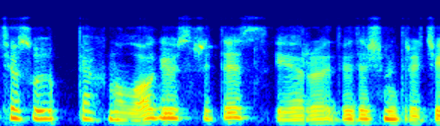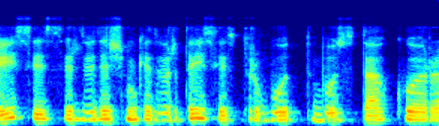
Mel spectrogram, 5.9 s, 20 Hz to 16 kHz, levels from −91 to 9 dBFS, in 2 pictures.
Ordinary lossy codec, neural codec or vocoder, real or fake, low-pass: Opus, 24 kbps; none; real; 7.2 kHz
